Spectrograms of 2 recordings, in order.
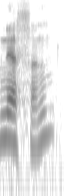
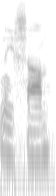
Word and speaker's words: Nisan: And it came to pass in the month of Nisan, and by the way, if it had two S's, it'd be Nissan, wouldn't it? But I think it may be pronounced Nissan.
